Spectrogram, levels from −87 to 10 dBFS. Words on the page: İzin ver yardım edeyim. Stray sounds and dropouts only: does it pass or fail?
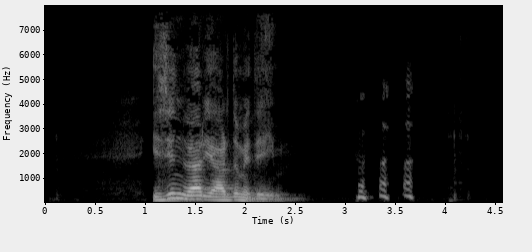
fail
